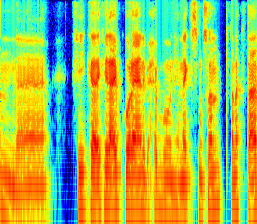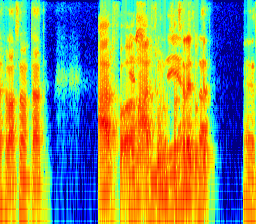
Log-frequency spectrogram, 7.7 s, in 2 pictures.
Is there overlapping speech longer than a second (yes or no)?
yes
